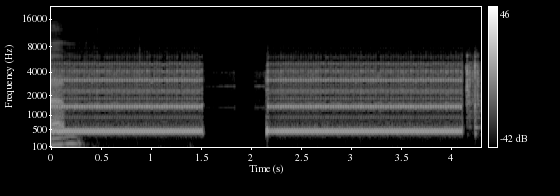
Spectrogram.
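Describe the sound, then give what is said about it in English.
A telephone ringback tone heard from the caller's end after dialing a number to reach someone: a steady buzzing ring lasting about a second and a half, a short silent gap, then a second long ring, clear and fairly loud. “let's dial the number, Sean, and let's see if we can get her on the line. Is it ringing? Yes, good.”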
